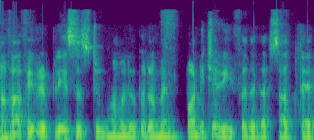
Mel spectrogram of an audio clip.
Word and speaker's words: Mamallapuram: Yeah, Mamallapuram. Oh. Not only have you been to Mamallapuram, you also pronounce that perfectly, which a lot of people in India find difficult.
